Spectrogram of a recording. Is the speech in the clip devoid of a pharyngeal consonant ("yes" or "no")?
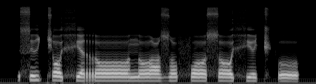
yes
